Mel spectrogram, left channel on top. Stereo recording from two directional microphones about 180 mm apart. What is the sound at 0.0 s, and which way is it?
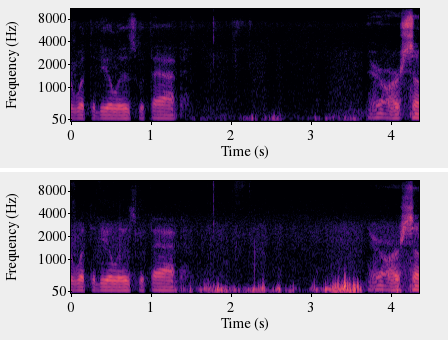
Speech, 30° left (ahead or behind).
